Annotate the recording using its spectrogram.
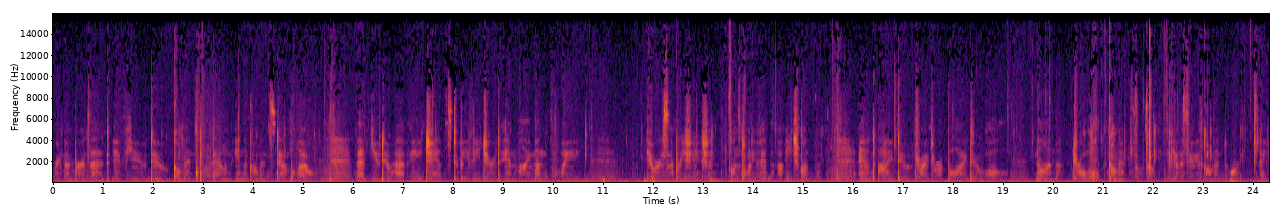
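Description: A woman whispering close to the microphone, soft whispered speech broken by short pauses, with small clicks.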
